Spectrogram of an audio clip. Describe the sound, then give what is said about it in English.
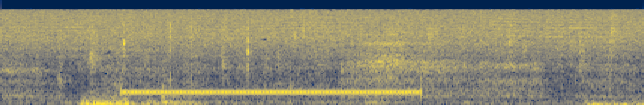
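A single steady telephone tone hums for about two seconds, like a call ringing on the line, over a low rumble of background noise with no one speaking. “I have to get the guy's phone number out. And we'll set it up before your very ears.”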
